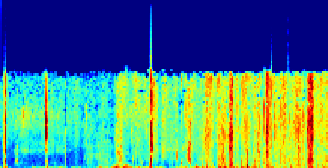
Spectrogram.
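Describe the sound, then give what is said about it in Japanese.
Footsteps of a light jog, many quick, soft thuds in an even rhythm that grows slightly louder. “今日はちょっと軽いジョギングなんでそうあくまで運動解消のためにですね”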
